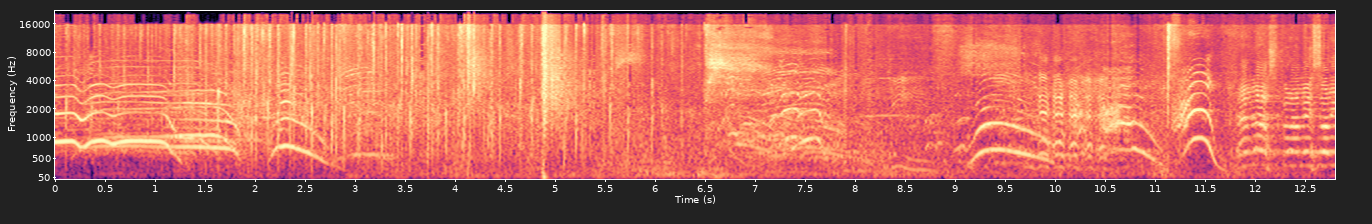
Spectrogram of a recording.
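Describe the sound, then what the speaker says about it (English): A whip cracks sharply during a street-performer style trick, followed by a live audience clapping and cheering, with whistles and excited voices rising over the applause. "The crack, the flip, the catch, the applause."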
